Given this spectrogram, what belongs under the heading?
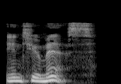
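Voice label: "intumesce", English, uk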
